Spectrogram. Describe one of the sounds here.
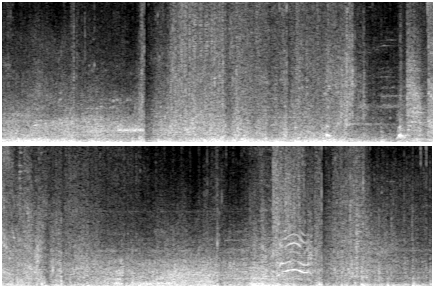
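A large machine stomps and clanks.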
